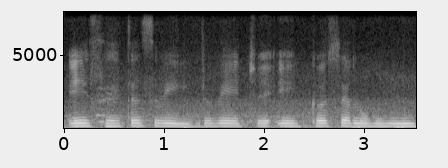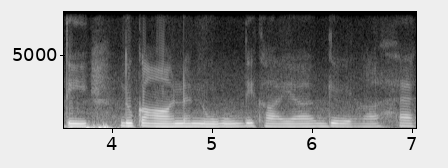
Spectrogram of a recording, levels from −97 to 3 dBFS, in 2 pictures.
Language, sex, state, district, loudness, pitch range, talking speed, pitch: Punjabi, female, Punjab, Kapurthala, -15 LUFS, 170-185 Hz, 95 wpm, 180 Hz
